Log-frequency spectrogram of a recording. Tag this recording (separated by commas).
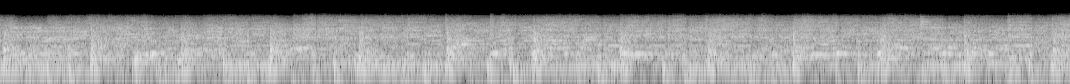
Music, Musical instrument, Drum, Drum kit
